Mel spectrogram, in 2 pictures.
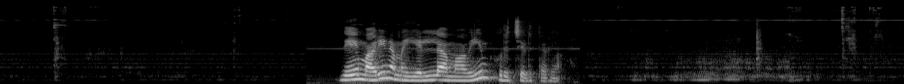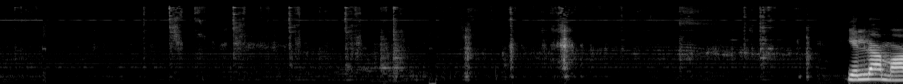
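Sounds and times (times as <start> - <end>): dough frying in hot oil: 0.0 - 3.1, 5.8 - 17.4.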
